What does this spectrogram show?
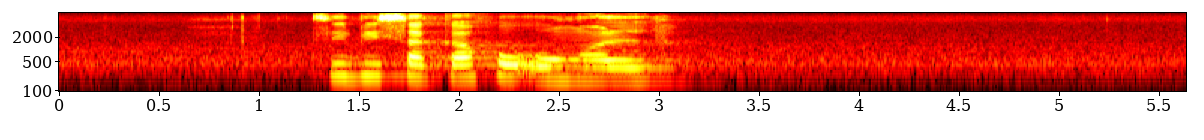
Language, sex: Southern Sotho, female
